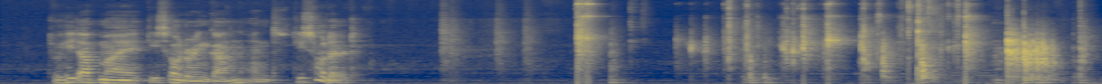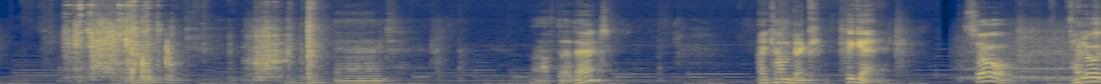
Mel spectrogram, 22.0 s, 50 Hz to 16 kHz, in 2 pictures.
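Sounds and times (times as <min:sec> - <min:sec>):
background music: 0:00.6 - 0:03.7, 0:09.0 - 0:22.0
hard objects clattering: 0:04.4 - 0:14.4.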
